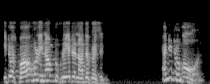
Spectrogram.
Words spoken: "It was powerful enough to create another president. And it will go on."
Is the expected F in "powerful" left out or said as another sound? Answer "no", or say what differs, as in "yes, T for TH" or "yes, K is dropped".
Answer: no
